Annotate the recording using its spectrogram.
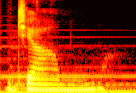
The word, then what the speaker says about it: Yam: En este vas a repetir el mantra Yam, Yam, Yam. ¿Cómo se escribe? Y-A-M.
